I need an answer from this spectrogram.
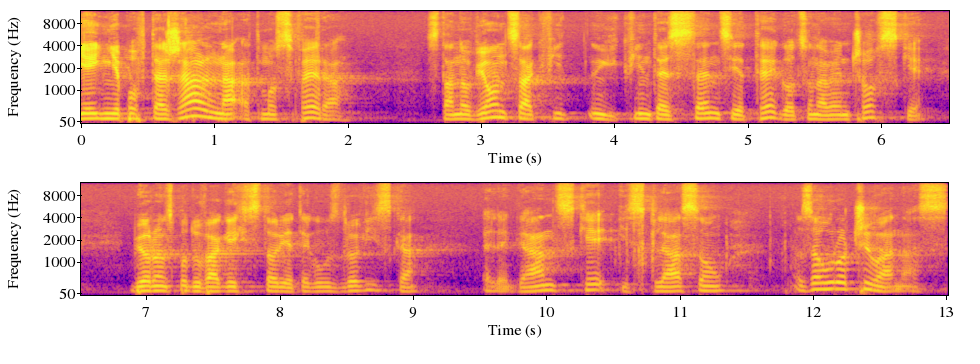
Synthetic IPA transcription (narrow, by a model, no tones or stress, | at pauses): jejɲɛpɔft̪aʐalnaʔat̪mɔsfɛɾa | st̪anɔvʲjɔnt̪sakfʲint̪ɛsːɛnt̪sʲjɛt̪ɛɡɔt̪sɔnawɛnt͡ʂɔfskʲɛ | bʲjɔɾɔnt̪spɔd̪uvaɡɛxʲi̥st̪ɔɾʲjɛt̪ɛɡɔuzd̪ɾɔvʲiska | ɛlɛ̰ɡant̪skʲɛisklasɔ̃w̃ | zauɾɔt͡ʂɘwana̰s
